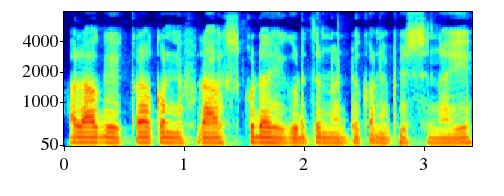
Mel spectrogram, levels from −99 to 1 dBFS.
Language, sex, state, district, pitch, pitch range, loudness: Telugu, male, Andhra Pradesh, Sri Satya Sai, 110 Hz, 105-115 Hz, -19 LUFS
